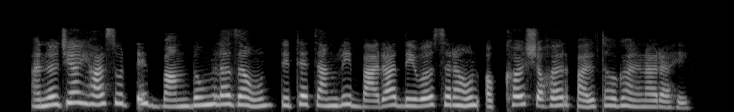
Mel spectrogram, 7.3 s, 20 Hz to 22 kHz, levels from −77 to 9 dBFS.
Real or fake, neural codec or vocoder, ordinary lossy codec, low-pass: fake; codec, 16 kHz, 0.5 kbps, X-Codec, WavLM features, trained on Multilingual LibriSpeech; none; none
